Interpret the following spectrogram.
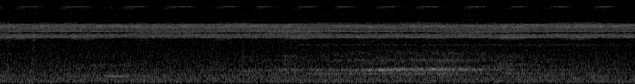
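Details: In jungle surroundings, crickets keep up a constant piercing high trill, many voices blending into one band, while faint brief lower whistled tones appear briefly in the background.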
